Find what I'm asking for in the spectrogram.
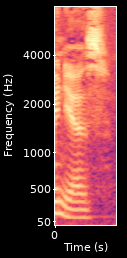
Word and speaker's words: Munhoz: Munhoz, I think it's how you say it. – Yeah, Munhoz. Yeah.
